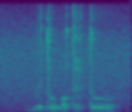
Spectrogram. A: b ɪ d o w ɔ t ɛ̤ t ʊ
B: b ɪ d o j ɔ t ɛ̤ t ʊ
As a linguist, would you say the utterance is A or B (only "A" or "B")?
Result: A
